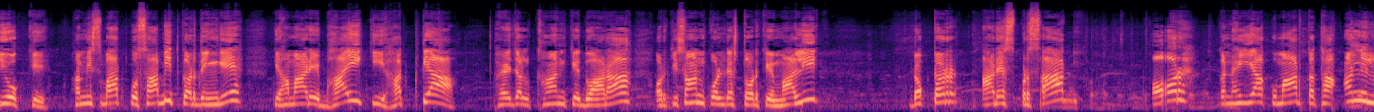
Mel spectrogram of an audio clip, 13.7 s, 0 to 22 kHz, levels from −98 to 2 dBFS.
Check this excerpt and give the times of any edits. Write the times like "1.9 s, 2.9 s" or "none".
none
